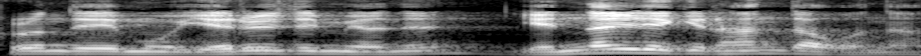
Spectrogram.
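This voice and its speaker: A man's fairly high voice at a fairly quick pace, an unremarkable speaking voice. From South Korea. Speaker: YouTuber, researcher living abroad. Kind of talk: vlog-style talk to camera.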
